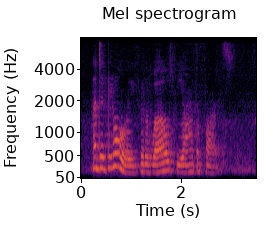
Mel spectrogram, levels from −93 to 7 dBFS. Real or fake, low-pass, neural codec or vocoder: fake; 7.2 kHz; codec, 16 kHz, 1.1 kbps, Voila-Tokenizer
